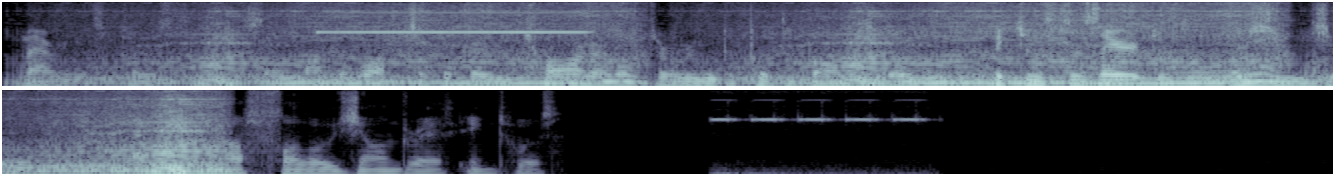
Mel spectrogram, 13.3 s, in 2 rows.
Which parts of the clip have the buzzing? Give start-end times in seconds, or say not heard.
0.0-7.8.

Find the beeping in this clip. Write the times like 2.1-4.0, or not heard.
1.6-3.0, 10.2-11.3.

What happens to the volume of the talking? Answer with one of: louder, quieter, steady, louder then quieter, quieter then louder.
louder then quieter.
